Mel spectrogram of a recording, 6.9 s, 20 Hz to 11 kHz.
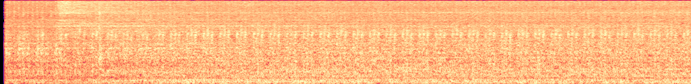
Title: ステップワゴン エンジン異音 ガラガラ音 K20A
